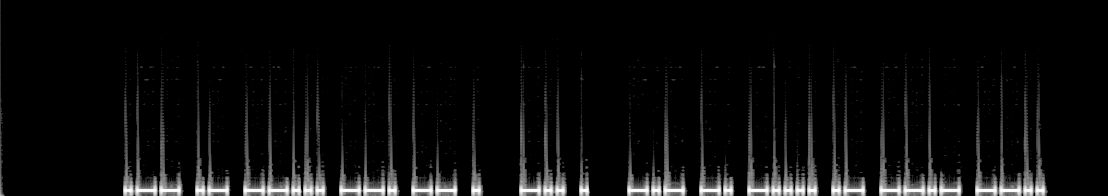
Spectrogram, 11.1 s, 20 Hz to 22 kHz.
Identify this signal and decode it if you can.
Morse code, heard as a keyed tone, about 21 wpm, 700 Hz. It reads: WA7GME DE KN6AQZ
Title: USA Callsign DE Callsign 20wpm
